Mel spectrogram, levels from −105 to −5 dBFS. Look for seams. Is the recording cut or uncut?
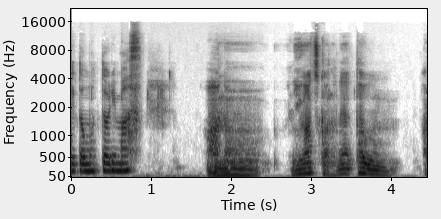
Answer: uncut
